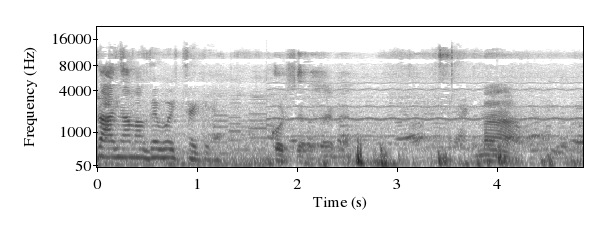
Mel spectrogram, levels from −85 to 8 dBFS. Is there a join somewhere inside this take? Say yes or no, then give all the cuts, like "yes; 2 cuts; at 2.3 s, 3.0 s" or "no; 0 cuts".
yes; 1 cut; at 1.7 s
